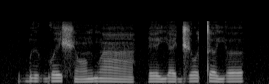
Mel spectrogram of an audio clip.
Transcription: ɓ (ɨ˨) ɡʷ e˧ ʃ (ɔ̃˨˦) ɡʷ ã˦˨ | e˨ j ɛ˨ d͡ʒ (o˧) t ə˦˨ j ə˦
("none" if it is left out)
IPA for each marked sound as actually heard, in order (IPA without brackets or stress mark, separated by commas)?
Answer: ɨ˨, ɔ̃˨˦, o˧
